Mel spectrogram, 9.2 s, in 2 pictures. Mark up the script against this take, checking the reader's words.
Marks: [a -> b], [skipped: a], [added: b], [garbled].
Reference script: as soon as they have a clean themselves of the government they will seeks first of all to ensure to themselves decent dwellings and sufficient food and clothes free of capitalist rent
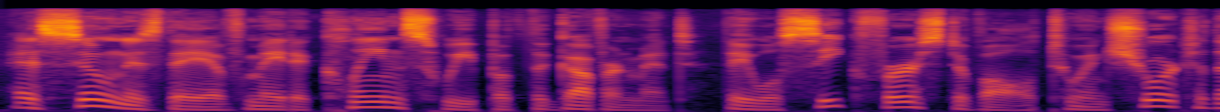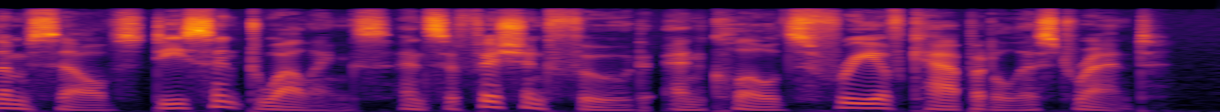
as soon as they have [added: made] a clean [themselves -> sweep] of the government they will [seeks -> seek] first of all to ensure to themselves decent dwellings and sufficient food and clothes free of capitalist rent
